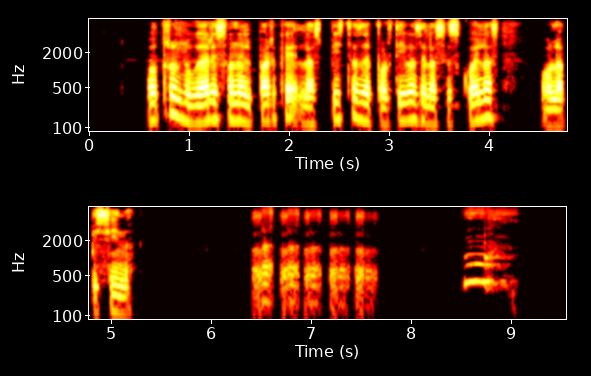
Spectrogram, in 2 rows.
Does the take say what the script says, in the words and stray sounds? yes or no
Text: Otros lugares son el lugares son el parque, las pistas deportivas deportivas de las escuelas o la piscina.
no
